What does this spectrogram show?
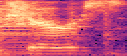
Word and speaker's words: Sherz: that's how I explain how to say my name shares it's like the singer share more than one share that's me follow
